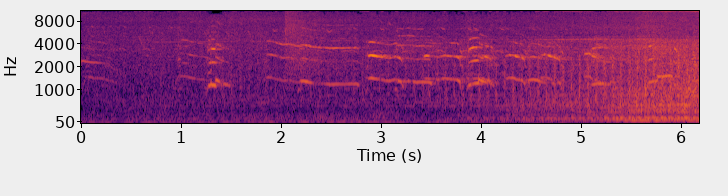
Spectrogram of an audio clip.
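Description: Seagulls calling: a run of short, wavering, mewing cries, some overlapping. A low rumble swells under them in the last second or so.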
